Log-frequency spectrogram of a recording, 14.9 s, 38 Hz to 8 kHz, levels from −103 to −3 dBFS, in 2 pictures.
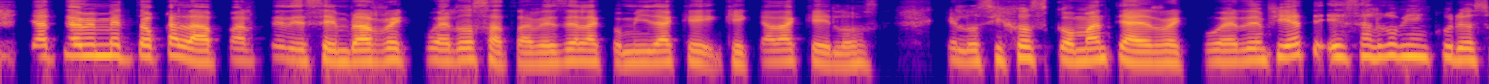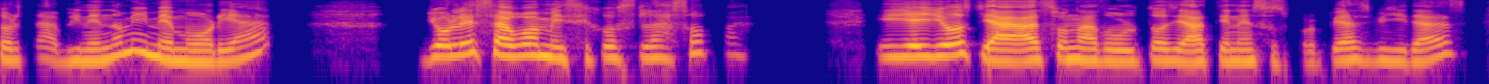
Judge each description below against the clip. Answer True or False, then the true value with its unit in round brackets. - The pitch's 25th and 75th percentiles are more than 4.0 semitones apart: True (4.8 semitones)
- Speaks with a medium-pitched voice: True (180 Hz)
